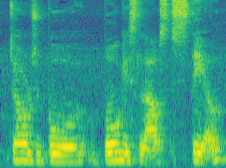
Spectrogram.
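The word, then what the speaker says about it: Staël: So in 1741, George Bogislaus Stale, to pronounce it correctly, who was a field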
